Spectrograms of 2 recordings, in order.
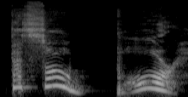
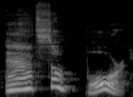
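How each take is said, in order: First: Slow, breathy whispered "so boring". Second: Said in the usual way. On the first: Acted. Repeating his complaint about chain restaurants, whispered.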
